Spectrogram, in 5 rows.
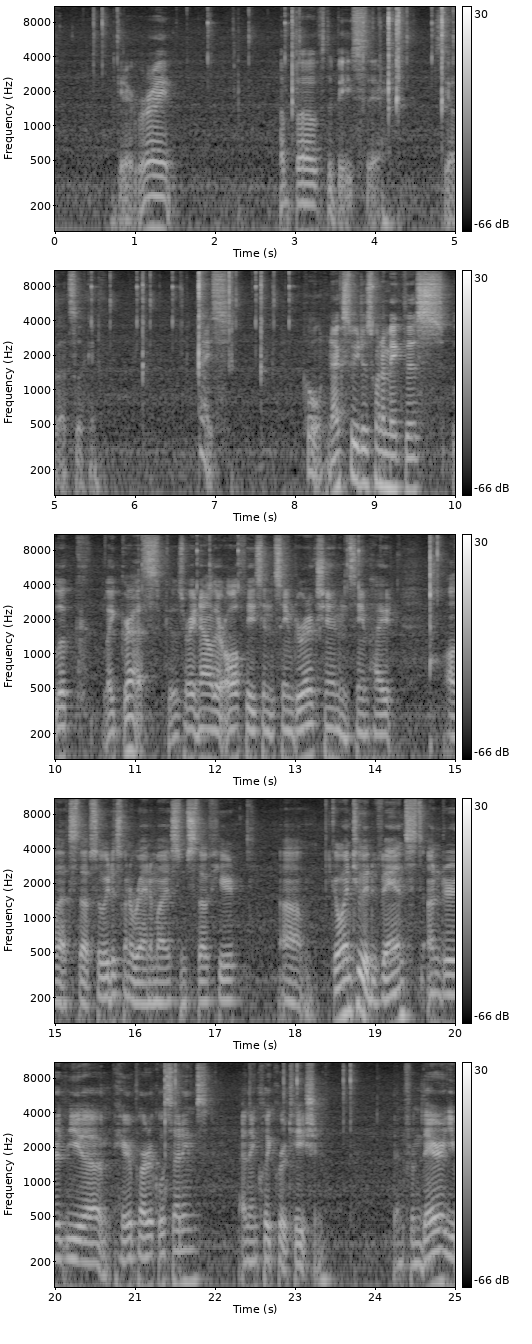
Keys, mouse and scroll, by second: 0.7 middle click, 2.0 scroll up 5, 2.3 shift+middle click, 2.9 middle click, 3.9 Tab, 4.3 shift+middle click, 4.9 middle click, 5.6 shift+middle click, 6.1 middle click, 6.6-7.0 shift+scroll down 5, 7.1 middle click, 7.6 middle click, 8.6 middle click, 11.0 middle click, 11.8 middle click, 13.5 middle click, 14.6 click, 21.3 click, 22.8 click, 23.5 click, 23.9-25.0 scroll down 3.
